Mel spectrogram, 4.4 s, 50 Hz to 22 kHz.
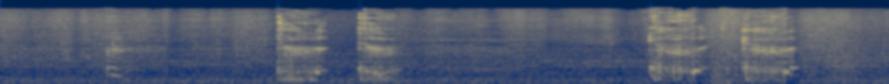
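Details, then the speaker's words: A young girl with night wheezing, constant night cough, runny nose and two days of 37.6–37.8 °C fever, now 36.5 °C, gives two pairs of short wet coughs; cough. "слышите, какой кашель? Надо обязательно слушать ее. Ночью вообще так хрипела и среди ночи кашляла постоянно."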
